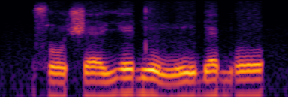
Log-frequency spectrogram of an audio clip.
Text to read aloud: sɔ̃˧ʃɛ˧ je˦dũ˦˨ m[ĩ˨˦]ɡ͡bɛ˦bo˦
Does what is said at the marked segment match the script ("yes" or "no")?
yes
